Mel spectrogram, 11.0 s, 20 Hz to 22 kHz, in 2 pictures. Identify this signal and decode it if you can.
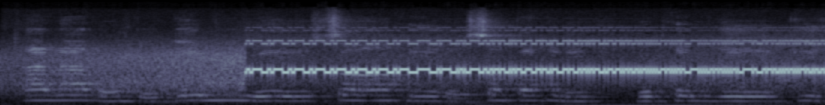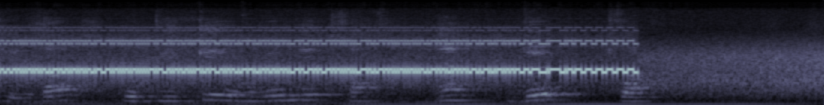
NAVTEX (SITOR-B), 100 baud, 170 Hz shift, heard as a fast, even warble, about 1400 Hz centre. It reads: ZCZC EB43 FIRING EXERCISE 09 0800 UTC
